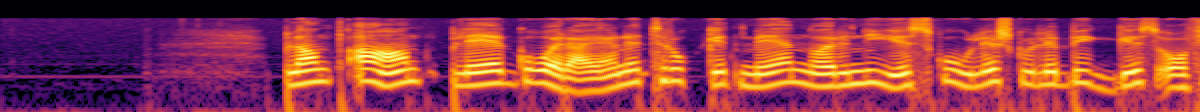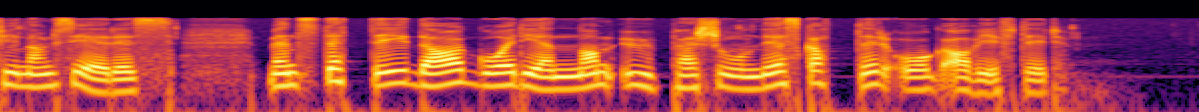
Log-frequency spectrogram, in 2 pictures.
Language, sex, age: Norwegian, female, 45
